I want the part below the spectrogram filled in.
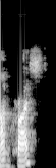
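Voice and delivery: ordinary talk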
